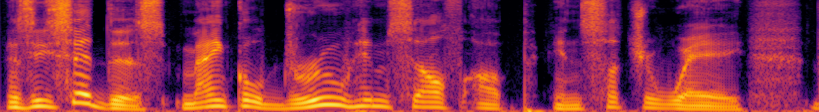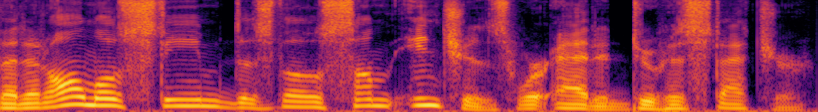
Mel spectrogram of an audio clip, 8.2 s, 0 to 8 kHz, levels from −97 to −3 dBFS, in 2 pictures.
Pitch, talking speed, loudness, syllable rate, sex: 125 Hz, 185 wpm, -18 LUFS, 4.5 syllables/s, male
